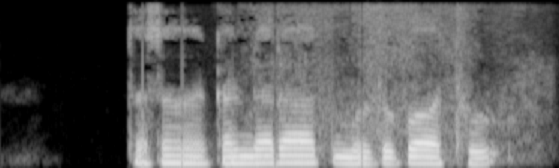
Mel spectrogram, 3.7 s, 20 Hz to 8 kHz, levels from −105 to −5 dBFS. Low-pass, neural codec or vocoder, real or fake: 7.2 kHz; none; real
